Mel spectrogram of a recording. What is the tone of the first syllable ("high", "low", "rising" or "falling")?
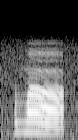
falling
